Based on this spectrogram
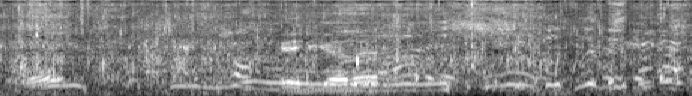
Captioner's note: laughs and spits out water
